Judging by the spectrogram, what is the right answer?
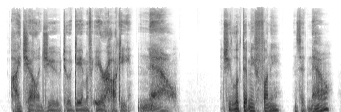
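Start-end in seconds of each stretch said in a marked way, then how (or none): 0.2-3.6 quiet, low, slow, hushed challenging tone. A parent recounts challenging a daughter at bedtime, retelling a quiet challenge. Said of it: "in a quiet voice".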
